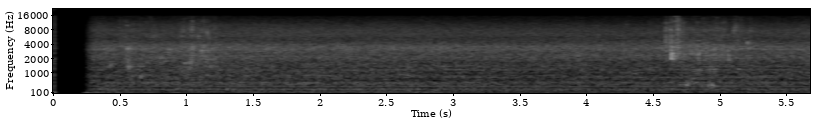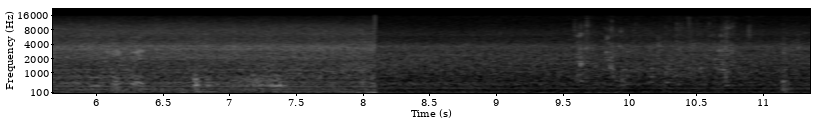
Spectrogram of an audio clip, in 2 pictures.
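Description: pH adjust solution pours steadily into a large hydroponic nutrient tank, a continuous close splashing stream that stops abruptly near the end, leaving quieter background.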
